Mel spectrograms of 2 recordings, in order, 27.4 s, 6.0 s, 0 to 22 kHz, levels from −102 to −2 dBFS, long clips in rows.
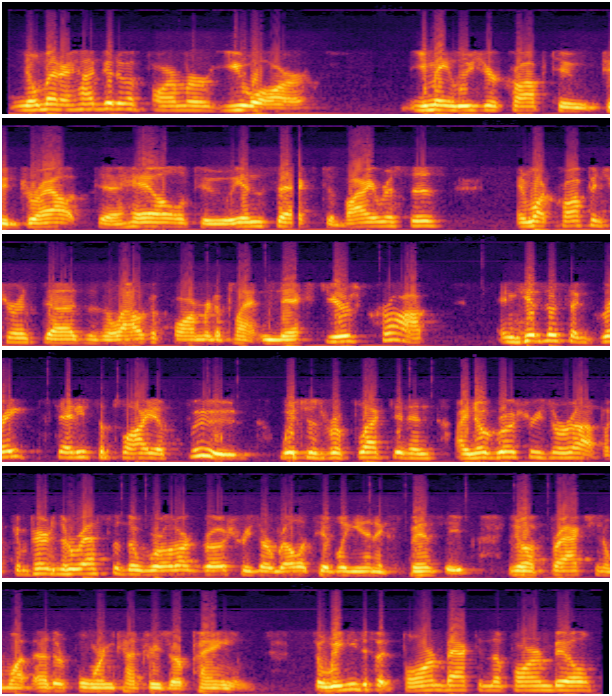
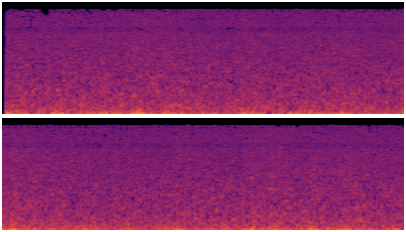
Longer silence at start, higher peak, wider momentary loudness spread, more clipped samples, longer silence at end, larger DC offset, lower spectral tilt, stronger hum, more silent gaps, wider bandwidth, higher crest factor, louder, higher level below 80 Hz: about the same, 0.1 s vs 0 s; first, -2 dBFS vs -22 dBFS; first, 6 LU vs 2 LU; neither; first, 0.15 s vs 0 s; neither; first, -7 dB/octave vs -3 dB/octave; neither; neither; second, 11.5 kHz vs 17 kHz; second, 10 dB vs 16 dB; first, -12 LUFS vs -42 LUFS; second, -52 dBFS vs -46 dBFS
